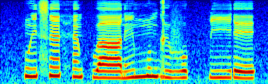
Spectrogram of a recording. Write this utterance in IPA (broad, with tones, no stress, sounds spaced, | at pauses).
kʷ ĩ˧ s ɛ̃˦ h ɛ̃˧ kʷ aː˨ ɾ ĩ˧ m ũ˦ ɡ ɨ˨ v o˧ k k͡p iː˧ ɾ e˧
